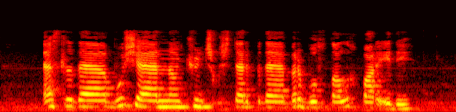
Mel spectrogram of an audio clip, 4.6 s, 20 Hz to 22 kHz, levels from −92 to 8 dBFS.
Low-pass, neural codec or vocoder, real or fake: 7.2 kHz; none; real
